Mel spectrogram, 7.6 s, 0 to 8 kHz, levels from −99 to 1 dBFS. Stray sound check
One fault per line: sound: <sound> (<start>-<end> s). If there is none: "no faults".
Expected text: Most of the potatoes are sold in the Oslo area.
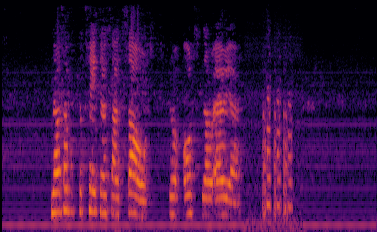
sound: laugh (5.2-5.9 s)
